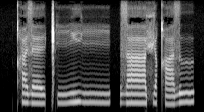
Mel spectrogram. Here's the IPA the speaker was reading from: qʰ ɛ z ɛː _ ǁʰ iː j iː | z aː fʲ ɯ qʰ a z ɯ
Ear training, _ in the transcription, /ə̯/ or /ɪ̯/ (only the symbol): ɪ̯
